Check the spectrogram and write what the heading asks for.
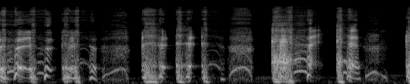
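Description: A person voicing choking sounds: a run of about ten short, strained coughs and gagging gasps, each pitch rising and falling, with brief gaps between them.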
